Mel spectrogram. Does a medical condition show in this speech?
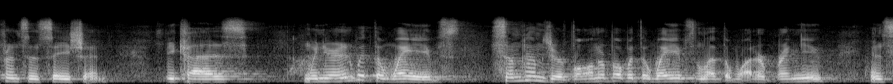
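Yes: cerebral palsy; present from birth, difficulty using arms and legs; could not really talk until about age 12.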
